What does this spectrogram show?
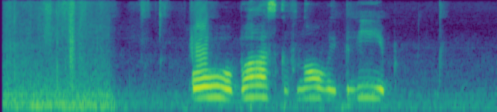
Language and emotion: Russian, positive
